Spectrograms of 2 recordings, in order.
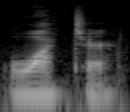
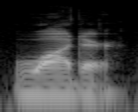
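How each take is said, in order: First: The middle consonant is a clear t sound. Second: The middle consonant sounds like a soft d. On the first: "Je dis pas water" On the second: "je dis water avec d"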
